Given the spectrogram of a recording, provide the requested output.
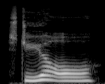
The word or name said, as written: styreåre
